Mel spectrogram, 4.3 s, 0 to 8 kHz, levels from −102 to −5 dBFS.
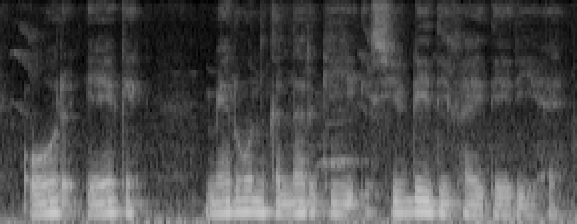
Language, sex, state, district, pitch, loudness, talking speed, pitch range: Marwari, male, Rajasthan, Nagaur, 100 Hz, -36 LUFS, 140 wpm, 95-105 Hz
